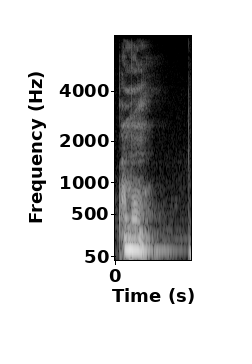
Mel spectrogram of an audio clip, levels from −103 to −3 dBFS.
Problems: none marked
